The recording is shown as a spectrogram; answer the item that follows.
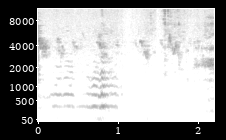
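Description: Near silence outdoors, with a faint, short bird call in the first second.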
